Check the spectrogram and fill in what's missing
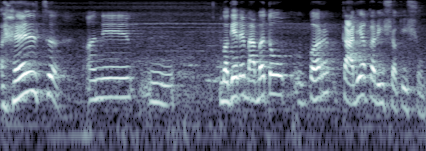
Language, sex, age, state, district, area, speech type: Gujarati, female, 60+, Gujarat, Surat, urban, spontaneous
